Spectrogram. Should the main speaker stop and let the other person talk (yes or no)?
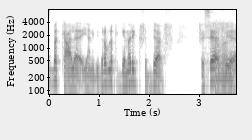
no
